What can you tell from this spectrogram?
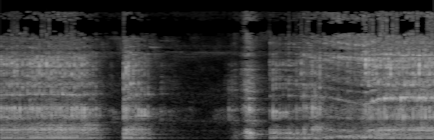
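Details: Jaguar: deep, rough growling roar in long broad bursts, a loud stretch, then a near-silent pause, then a sharp burst and a renewed rumbling roar.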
